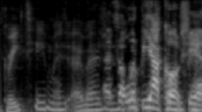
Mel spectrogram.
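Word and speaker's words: Olympiacos: Olympios. How do you say that? It's a Greek team, I imagine? That's Olympiakos.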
